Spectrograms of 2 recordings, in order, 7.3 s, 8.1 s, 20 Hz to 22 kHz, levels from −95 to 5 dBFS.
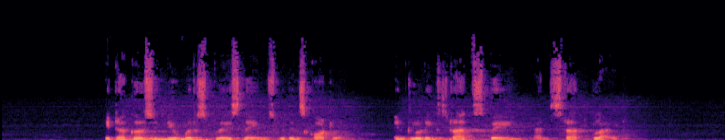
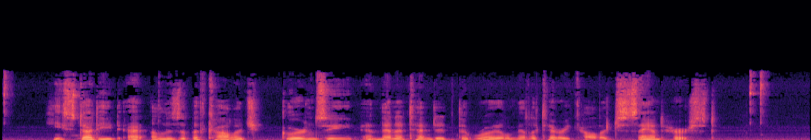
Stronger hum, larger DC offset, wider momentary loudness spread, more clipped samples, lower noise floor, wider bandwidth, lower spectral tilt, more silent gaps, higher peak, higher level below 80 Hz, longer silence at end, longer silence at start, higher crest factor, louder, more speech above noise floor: neither; neither; about the same, 11 LU vs 12 LU; neither; first, -72 dBFS vs -44 dBFS; first, 16 kHz vs 11.5 kHz; about the same, -5.5 dB/octave vs -4.5 dB/octave; neither; second, -8 dBFS vs -4 dBFS; second, -58 dBFS vs -46 dBFS; first, 0.95 s vs 0.45 s; first, 1.05 s vs 0.05 s; about the same, 18 dB vs 22 dB; about the same, -25 LUFS vs -25 LUFS; first, 48 dB vs 20 dB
